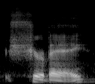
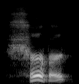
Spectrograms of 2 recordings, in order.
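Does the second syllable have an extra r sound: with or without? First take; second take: without; with. First: The second syllable has no added r sound. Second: The second syllable has an added r sound. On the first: The speaker calls it right. "that word is pronounced Sherbet" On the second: The speaker calls it wrong. "which is the incorrect pronunciation"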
